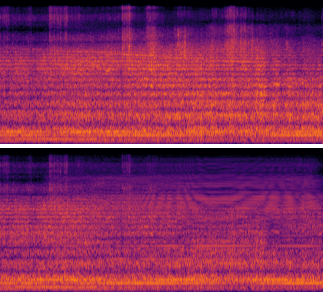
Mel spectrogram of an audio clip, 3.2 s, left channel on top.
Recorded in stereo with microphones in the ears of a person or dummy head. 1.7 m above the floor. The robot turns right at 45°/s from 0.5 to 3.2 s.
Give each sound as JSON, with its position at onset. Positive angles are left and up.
{"t": 0.0, "sound": "a vehicle", "azimuth_deg": 15}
